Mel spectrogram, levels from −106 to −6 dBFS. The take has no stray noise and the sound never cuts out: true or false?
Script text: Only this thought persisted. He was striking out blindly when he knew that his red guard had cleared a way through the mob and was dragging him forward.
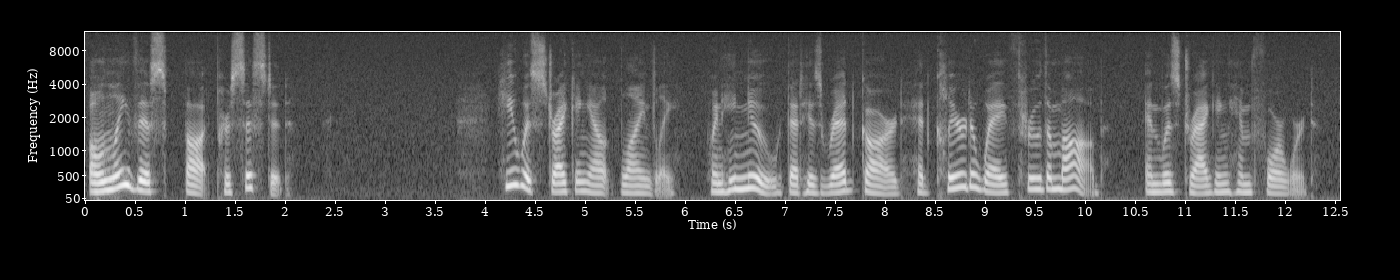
true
